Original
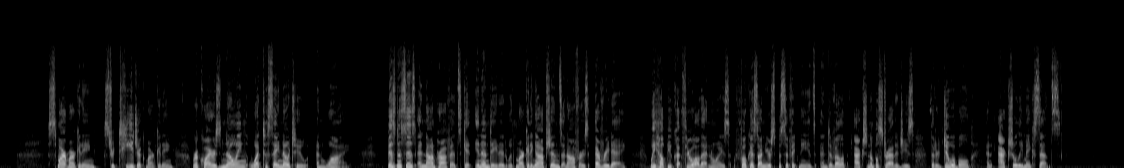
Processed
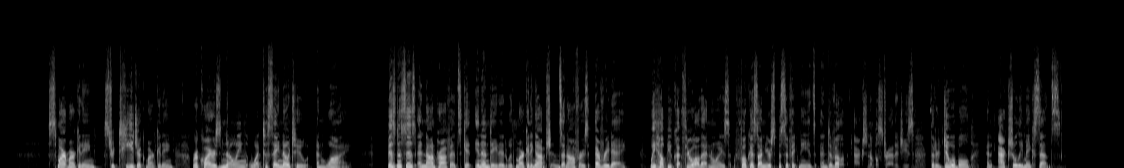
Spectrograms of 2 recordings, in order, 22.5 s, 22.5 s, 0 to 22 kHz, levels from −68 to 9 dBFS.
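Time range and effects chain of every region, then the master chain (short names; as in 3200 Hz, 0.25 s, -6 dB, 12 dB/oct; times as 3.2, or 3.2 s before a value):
4.56–5.26 LPF 4500 Hz + compressor 3:1, threshold -26 dBFS
10.83–11.36 gate -32 dBFS, range -10 dB + negative-ratio compressor -28 dBFS, ratio -0.5
16.78–18.22 HPF 1300 Hz + compressor 12:1, threshold -34 dBFS
whole clip: gate -52 dBFS, range -11 dB; high shelf 12000 Hz -7 dB; gain +4 dB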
